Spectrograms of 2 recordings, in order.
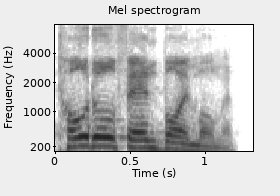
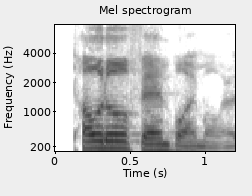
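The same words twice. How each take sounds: First: Higher and louder, punching Total; excited emphasis. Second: Said in the usual way. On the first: Real, not acted. Speaker relives meeting his hero, high excited emphasis. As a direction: hit "Total" hard with a high, loud "Total fanboy moment". Stresses fanboy moment.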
